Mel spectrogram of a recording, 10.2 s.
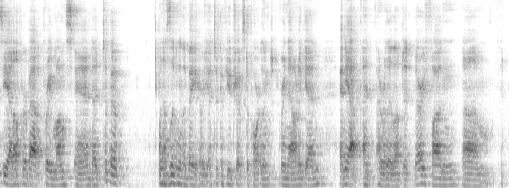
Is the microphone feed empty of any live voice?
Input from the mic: Yes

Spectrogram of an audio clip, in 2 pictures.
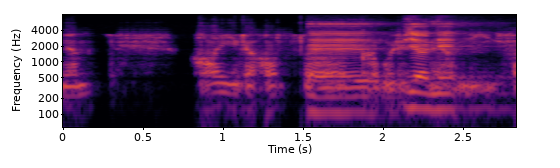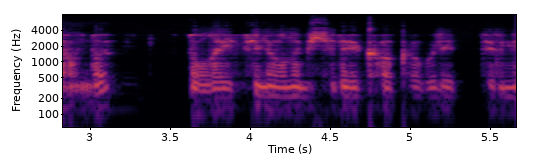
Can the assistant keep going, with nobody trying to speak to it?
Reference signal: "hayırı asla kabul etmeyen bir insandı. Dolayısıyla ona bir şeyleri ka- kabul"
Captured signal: No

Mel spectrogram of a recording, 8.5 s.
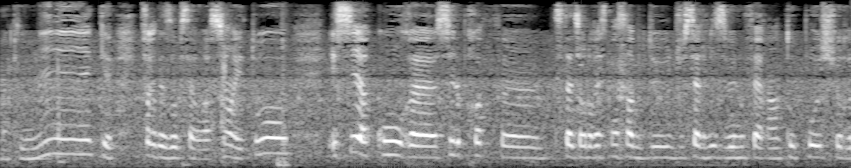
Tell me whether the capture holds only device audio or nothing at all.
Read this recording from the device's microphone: No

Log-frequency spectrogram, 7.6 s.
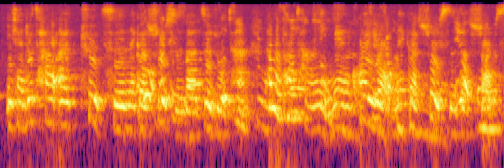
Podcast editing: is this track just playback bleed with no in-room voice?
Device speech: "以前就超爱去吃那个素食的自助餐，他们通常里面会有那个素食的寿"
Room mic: No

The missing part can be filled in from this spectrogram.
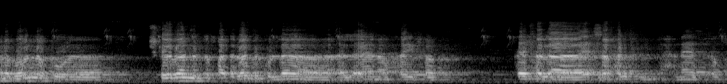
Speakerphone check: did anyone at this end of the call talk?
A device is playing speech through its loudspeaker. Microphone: No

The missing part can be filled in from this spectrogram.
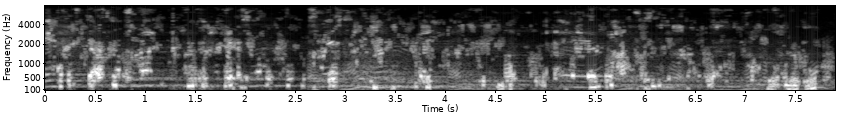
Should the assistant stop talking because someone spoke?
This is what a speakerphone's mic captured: No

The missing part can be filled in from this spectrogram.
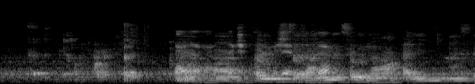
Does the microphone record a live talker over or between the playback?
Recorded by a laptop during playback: Yes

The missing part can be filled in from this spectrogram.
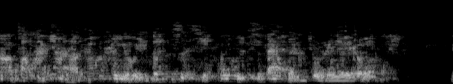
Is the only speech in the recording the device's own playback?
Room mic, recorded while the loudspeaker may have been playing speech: Yes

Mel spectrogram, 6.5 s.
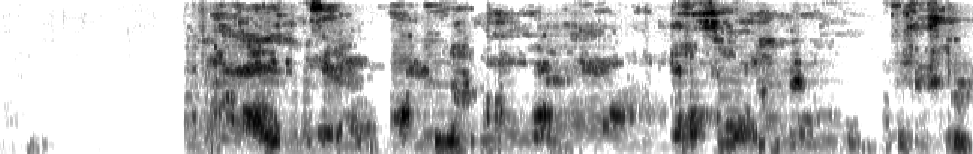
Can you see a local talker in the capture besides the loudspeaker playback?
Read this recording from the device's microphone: No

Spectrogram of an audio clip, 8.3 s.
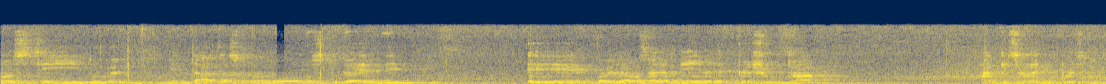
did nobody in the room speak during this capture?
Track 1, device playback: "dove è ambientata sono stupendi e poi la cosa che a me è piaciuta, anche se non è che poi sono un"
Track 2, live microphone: Yes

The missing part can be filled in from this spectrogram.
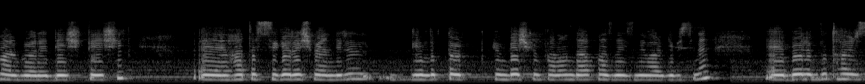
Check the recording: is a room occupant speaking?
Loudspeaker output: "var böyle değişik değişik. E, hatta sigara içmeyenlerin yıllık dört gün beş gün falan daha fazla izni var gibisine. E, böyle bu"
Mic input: No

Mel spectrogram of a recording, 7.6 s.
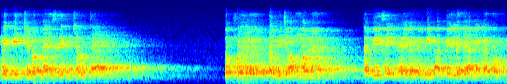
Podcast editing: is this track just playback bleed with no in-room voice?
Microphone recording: Yes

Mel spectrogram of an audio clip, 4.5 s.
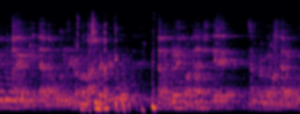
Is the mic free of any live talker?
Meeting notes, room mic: No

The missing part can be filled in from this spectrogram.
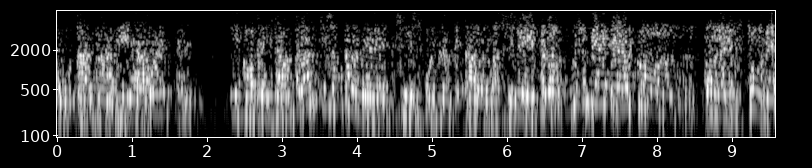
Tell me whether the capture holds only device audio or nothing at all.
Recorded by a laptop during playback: Yes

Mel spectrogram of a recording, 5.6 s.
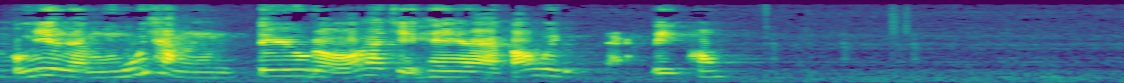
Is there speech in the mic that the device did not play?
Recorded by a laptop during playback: No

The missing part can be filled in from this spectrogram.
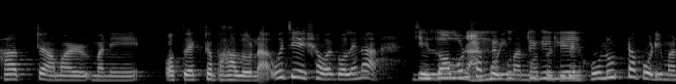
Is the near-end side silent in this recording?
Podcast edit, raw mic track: No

